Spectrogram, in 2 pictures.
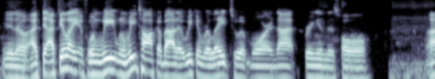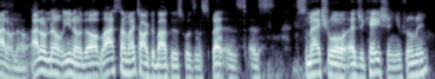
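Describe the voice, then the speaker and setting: A man's voice: lowish voice, normal speed, a bit bright, no echo. A man in his thirties co-hosting a casual talk show, speaking frankly and loosely, with lots of profanity and "you feel me". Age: 30s. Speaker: podcast co-host. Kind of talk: casual chat.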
